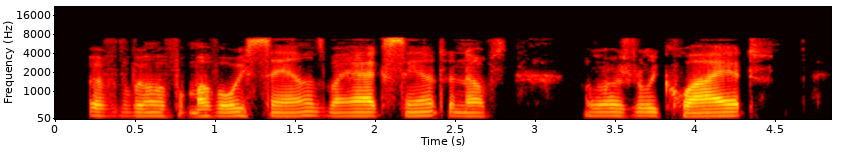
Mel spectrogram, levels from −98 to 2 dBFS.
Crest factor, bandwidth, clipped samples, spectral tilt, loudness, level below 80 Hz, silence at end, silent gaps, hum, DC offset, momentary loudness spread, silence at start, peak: 22 dB; 7.2 kHz; under 0.1%; -3 dB/octave; -32 LUFS; -78 dBFS; 0.35 s; 2.82-2.87 s, 3.17-3.28 s; none; under 0.1%; 11 LU; 0.2 s; -12 dBFS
